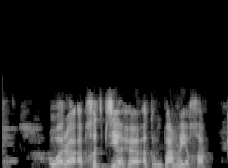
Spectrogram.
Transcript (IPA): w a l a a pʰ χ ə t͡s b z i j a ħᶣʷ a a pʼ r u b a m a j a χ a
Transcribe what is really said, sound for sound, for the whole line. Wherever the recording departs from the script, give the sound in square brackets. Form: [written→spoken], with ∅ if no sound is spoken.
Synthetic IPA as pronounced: w a [l→ɾ] a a pʰ χ ə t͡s b z i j a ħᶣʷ a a [pʼ→kʼ] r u b a m a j a χ a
